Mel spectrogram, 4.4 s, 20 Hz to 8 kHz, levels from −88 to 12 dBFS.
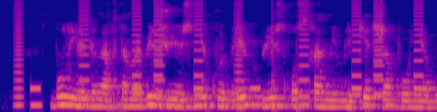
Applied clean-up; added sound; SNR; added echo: none; Alarm; 8 dB; reverberation time 0.3 s.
